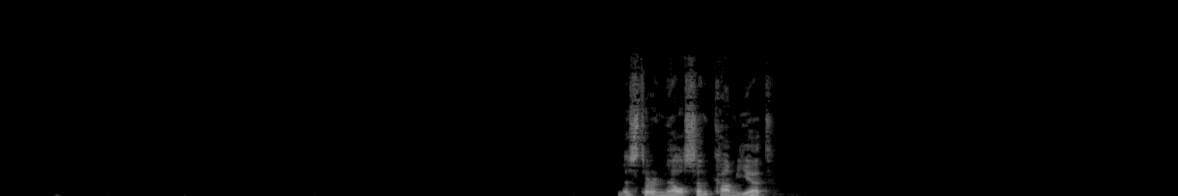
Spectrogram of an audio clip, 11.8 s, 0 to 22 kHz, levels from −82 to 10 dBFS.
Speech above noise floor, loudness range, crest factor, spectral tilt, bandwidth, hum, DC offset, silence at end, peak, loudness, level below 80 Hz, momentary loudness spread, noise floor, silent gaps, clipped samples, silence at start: 59 dB; 7 LU; 26 dB; -4 dB/octave; 15 kHz; none; under 0.1%; 4.05 s; -10 dBFS; -28 LUFS; -76 dBFS; 7 LU; -87 dBFS; none; under 0.1%; 6.2 s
